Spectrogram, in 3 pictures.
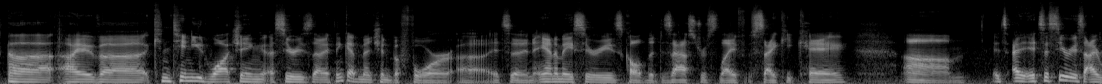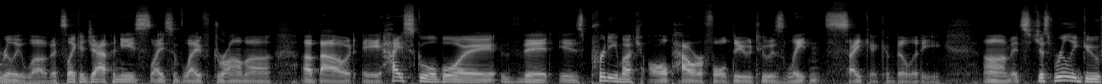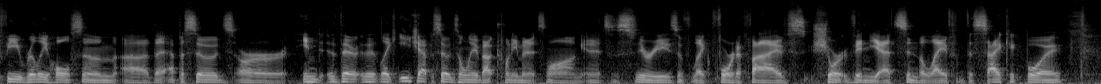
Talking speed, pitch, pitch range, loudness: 175 wpm, 105 Hz, 95-120 Hz, -29 LUFS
